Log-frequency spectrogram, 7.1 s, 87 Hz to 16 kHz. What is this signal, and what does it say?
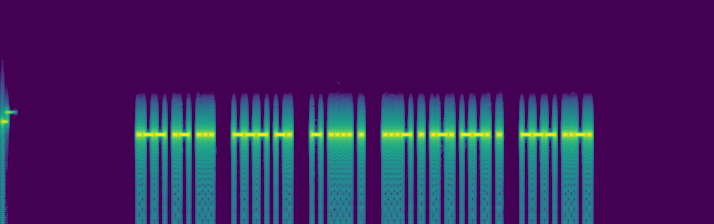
Morse code, heard as a keyed tone, about 40 wpm, 700 Hz. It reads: WAS ON THE VERGE OF
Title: Sets of 5 Words Encore 40wpm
